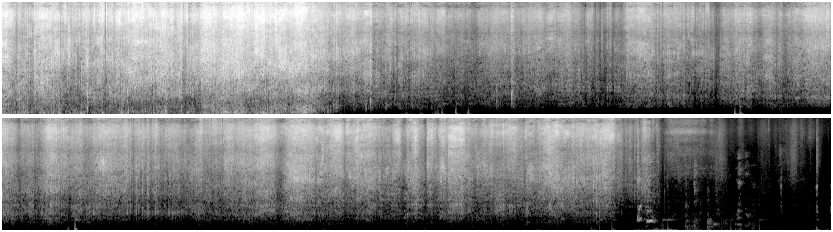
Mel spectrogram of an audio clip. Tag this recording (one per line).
cardboard
creased
horror
strange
